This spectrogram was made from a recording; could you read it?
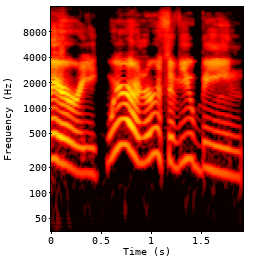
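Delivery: very high, froggy puppet voice. Trying a puppet voice that a co-host says sounds like Kermit: Kermit-like puppet voice. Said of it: "you make it sound like Kermit".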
